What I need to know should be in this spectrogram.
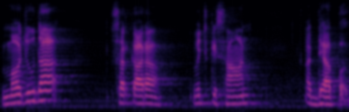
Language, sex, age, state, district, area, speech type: Punjabi, male, 30-45, Punjab, Jalandhar, urban, spontaneous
